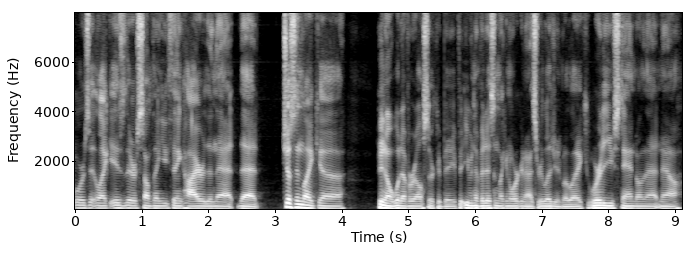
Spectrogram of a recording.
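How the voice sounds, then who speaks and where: This man has a normal speaking voice, a fairly low pitch, an American accent and fairly even intonation, and he talks at a fairly quick pace on a very clean recording with a silent background. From US suburbs. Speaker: podcast host and comedian. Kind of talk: casual interview. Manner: rambling, many fillers.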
